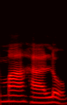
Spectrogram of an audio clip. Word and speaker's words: mahalo: Nah, di situ yang alfa ada kata mahalo. Mahalo itu 3 suku kata, teman-teman, yaitu ma, kemudian ha, kemudian lo.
